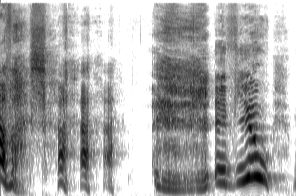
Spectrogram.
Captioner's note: laughs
